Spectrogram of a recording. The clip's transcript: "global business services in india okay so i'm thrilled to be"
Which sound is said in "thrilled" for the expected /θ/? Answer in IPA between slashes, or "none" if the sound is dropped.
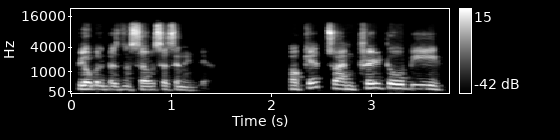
/f/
